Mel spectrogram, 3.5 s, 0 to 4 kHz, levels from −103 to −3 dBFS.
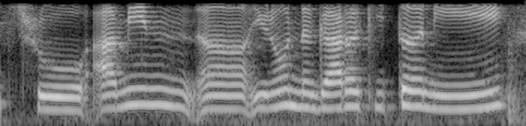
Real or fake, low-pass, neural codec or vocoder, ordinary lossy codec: real; 3.6 kHz; none; none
